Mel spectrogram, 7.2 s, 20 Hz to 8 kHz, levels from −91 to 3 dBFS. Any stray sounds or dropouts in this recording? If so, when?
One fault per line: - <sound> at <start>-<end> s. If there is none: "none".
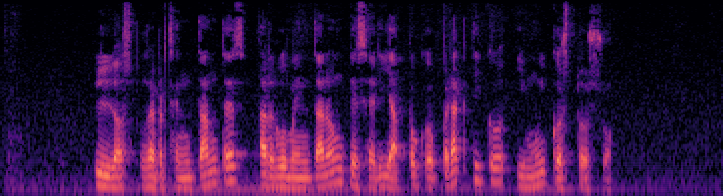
- dropout at 1.7-1.7 s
